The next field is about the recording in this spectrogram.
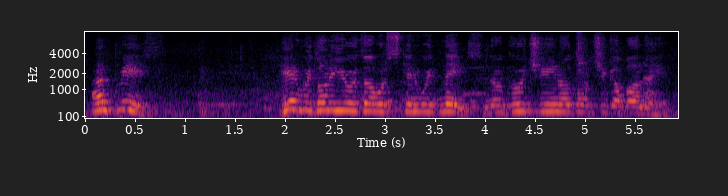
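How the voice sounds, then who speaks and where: A man's voice: high-pitched, extremely slow, a crowd in the background. A man guiding visitors through a tannery in broken English, emphatic and joking. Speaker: tannery guide. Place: outdoors at a leather tannery. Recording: distant mic, faint ambience.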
